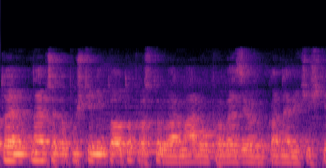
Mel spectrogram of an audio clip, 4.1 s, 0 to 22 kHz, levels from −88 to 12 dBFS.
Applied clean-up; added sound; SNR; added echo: none; Wind instrument, woodwind instrument; 17 dB; reverberation time 0.6 s.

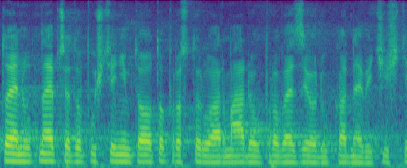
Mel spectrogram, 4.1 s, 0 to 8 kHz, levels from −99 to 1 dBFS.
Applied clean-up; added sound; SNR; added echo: none; none; none; none.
